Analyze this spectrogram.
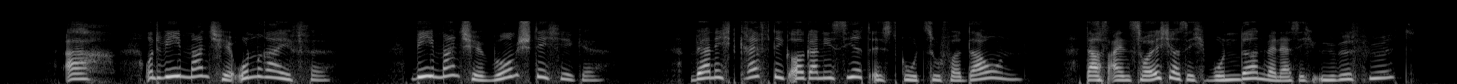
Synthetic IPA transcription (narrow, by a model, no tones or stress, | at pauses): ʔax | ʔʊntv̥iːmançəʔʊnʁaɪfə | viːmançəvʊɐmʃtɪçɪɡə | veːɐnɪçtkʁ̥ɛftɪçʔɔ̰ɐɡaniziːɐtʰɪstɡ̥uːt̚t͡sufɛɐdaʊən | d̥aɐfa̰ɪnzɔlçɐzɪçvʊndɐnvɛneːɐzɪçʔyːbl̩fyːlt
